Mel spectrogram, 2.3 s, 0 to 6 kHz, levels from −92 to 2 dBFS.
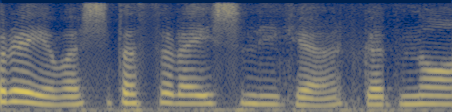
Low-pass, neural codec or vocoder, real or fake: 5.4 kHz; codec, 24 kHz, 0.5 kbps, DualCodec; fake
